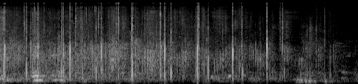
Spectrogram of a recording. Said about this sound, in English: Clap. Don't be shy.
